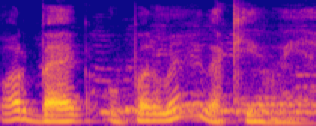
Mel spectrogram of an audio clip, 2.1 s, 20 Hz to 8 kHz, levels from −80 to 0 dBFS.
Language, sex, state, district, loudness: Hindi, male, Jharkhand, Ranchi, -16 LUFS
